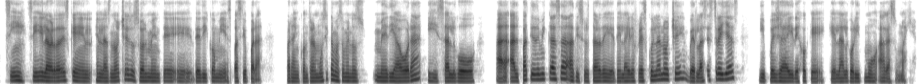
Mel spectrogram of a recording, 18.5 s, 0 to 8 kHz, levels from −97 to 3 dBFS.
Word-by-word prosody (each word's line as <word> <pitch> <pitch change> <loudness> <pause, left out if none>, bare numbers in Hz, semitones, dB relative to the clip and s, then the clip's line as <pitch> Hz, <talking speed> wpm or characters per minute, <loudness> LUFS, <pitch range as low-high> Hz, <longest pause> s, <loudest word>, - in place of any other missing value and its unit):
Sí, 145 -3 0
sí, 145 0 0
la 135 -2 +6
verdad 125 +1 +4
es 145 0 -2
que 135 -6 +1
en 120 0 -2
en 130 -1 -1
las 120 0 0
noches, 135 +8 -1
usualmente, 125 -3 -1
eh, - - -7
dedico 120 +1 0
mi 120 -1 -2
espacio 115 +1 -3
para 120 - -3 0.4
para 120 +1 -2
encontrar 115 +1 -2
música, 130 +8 -1
más 140 -4 0
o 135 - 0
menos 125 -1 -2
media 130 -4 +1
hora, 150 - +3
y 120 -3 -5
salgo 120 0 +3 0.4
a - - +3
al 125 0 +2
patio 170 +5 +1
de 180 0 +2
mi 190 - +1
casa 195 -1 +2
a 140 - +3
disfrutar 125 0 -1
de 125 -2 0
del 120 0 -2
aire 125 +1 +1
fresco 130 +5 -1
en 155 - +1
la 170 +1 +2
noche, 195 +3 0
ver 120 -7 +1
las 120 +2 0
estrellas, 190 +6 +2 0.4
y 120 -1 -2
pues, 125 -1 -1
ya 120 -2 +3
ahí 120 0 +3
dejo 115 +1 -1
que 110 -1 -5
que 110 - -3
el 115 - -2
algoritmo 120 +1 -1
haga 120 - -2
su - - -11
magia. - - -12
125 Hz, 180 wpm, -22 LUFS, 120-145 Hz, 0.4 s, la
